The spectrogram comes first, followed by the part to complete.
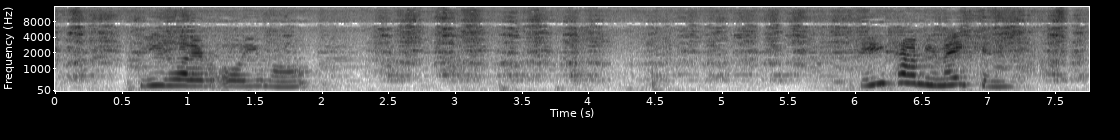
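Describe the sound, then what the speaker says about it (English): Flour and oil being stirred in a pot for a pot-roast gravy, a spoon rasping and scraping steadily against the pot bottom while someone talks over parts of it. "you want to stir it to where it's not raw tasting, and you want to get it brown"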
